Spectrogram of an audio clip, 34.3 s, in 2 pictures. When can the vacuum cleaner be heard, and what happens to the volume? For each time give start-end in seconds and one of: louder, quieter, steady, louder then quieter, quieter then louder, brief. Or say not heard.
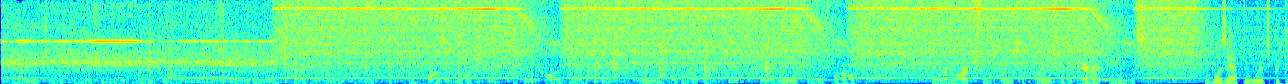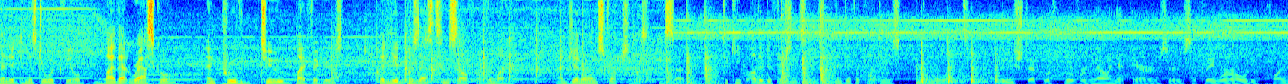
0.0-34.3 quieter.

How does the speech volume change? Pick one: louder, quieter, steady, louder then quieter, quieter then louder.
louder then quieter.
